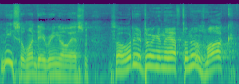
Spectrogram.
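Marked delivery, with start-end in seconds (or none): 1.7-3.5 a touch of a chatty Liverpool drummer. Retold or imitated. [name] quoted in a story.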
